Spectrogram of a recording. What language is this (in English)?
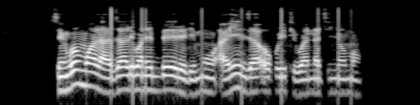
Ganda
